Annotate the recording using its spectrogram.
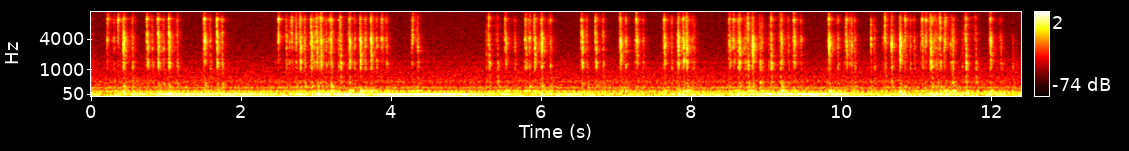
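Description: Computer keyboard typing in quick bursts of keystrokes broken by short pauses.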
